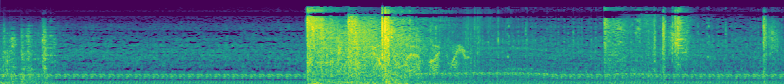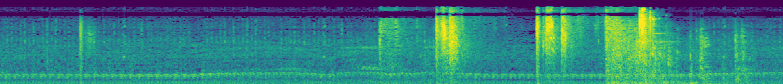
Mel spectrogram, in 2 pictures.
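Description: A heavy tank engine drones and rumbles steadily.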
